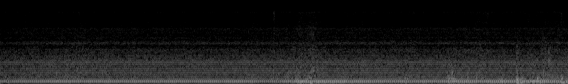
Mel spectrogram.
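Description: Steady electrical mains hum on a 1982 live-gig cassette recording, with a few faint knocks.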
